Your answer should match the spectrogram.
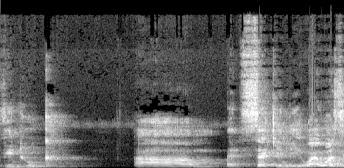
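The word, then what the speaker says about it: Windhoek: on the list is Vin Haw in Namibia I hope I pronounced that correctly but if you are from Namibia uh you pronounce that incorrectly it's Vin hook um and secondly why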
